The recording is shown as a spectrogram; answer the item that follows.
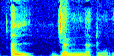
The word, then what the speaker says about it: Al Jannatu: Al Jannatu. Notice the lam is being pronounced Al Jannatu.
